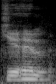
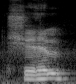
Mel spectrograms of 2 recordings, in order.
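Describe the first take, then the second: First: The name starts with a D sound. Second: The name starts without a D sound. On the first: "Do you like pronounce the D" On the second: "is it like a silent D, like Shuhum"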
